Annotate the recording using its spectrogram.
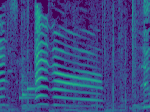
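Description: High-pitched cartoon bird chirps over background music, with a long falling squeal in the middle.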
